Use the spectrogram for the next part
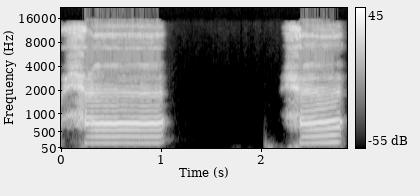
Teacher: উচ্চারণ হলকের শুরু থেকে হা উচ্চারণ করি হা এভাবে পড়ে থাকি হলকের মধ্যখান থেকে পড়তে হবে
